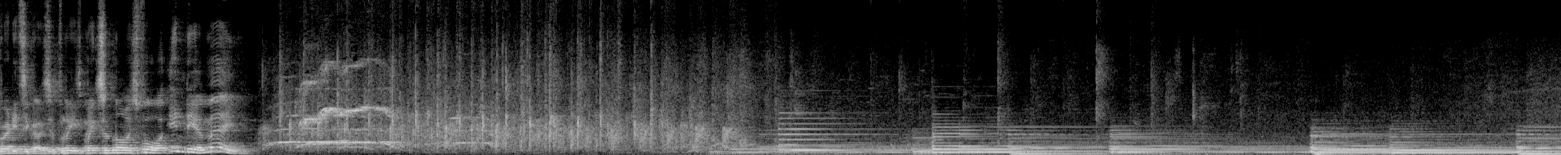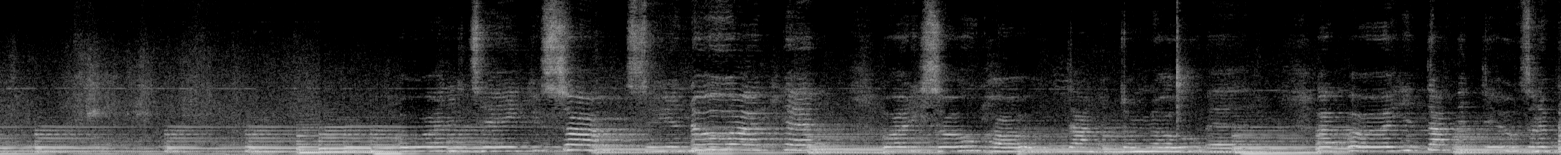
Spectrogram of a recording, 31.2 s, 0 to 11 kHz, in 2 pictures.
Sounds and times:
Music: 6.4 - 31.2
Female singing: 19.6 - 31.2.

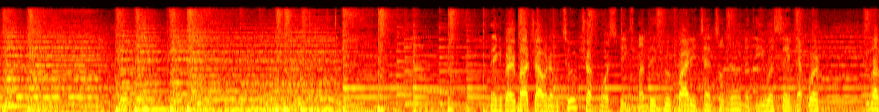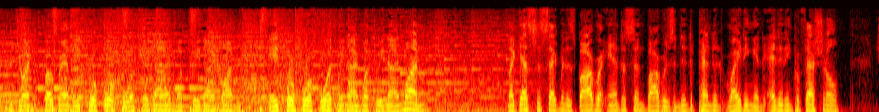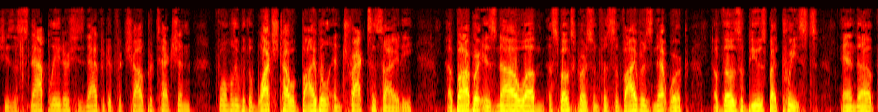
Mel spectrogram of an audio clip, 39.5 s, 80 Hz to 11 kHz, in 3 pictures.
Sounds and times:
Music: 0.0 - 21.3
Speech: 7.4 - 12.3, 13.0 - 19.6, 20.8 - 25.8, 26.4 - 39.5.

